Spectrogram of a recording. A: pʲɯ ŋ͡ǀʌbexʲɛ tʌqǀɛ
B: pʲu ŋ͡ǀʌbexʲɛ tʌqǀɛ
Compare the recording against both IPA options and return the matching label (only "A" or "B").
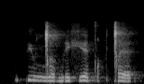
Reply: B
